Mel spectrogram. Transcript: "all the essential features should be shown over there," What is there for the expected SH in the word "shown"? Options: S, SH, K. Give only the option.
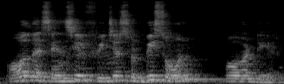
S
